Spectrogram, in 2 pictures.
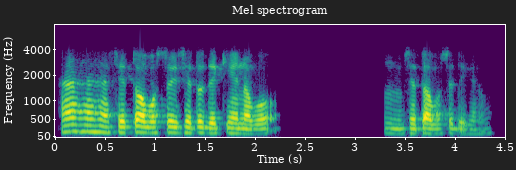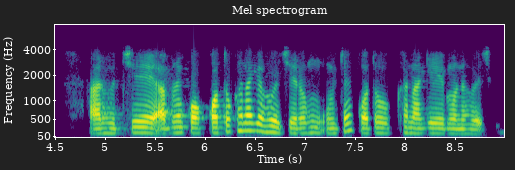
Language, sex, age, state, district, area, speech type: Bengali, male, 30-45, West Bengal, Purba Medinipur, rural, conversation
